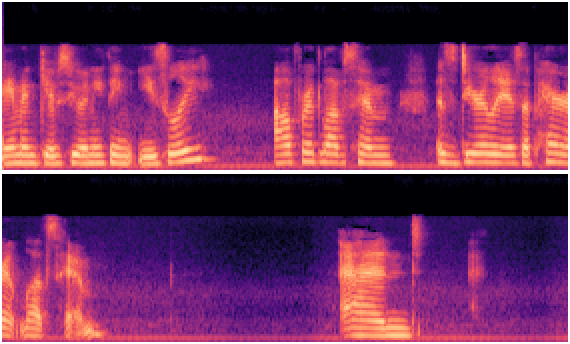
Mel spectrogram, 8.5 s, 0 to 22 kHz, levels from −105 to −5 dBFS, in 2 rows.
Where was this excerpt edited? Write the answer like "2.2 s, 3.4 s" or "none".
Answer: 1.9 s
